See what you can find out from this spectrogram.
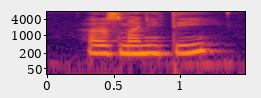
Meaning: diverse
- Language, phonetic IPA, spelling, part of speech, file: Czech, [ˈrozmaɲɪtiː], rozmanitý, adjective, Cs-rozmanitý.ogg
